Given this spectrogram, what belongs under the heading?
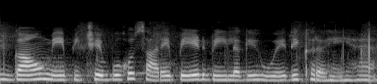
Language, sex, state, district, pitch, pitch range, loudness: Hindi, female, Punjab, Fazilka, 210 Hz, 200-225 Hz, -17 LUFS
